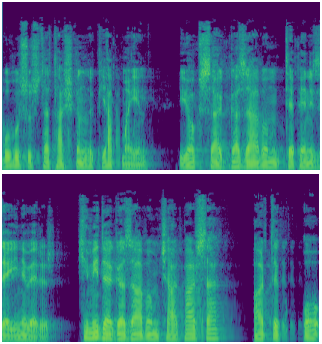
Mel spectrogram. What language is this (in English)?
Turkish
